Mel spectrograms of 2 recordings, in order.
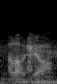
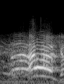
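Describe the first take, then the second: First: It is said flatly, without feeling. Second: It is said with exaggerated feeling.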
